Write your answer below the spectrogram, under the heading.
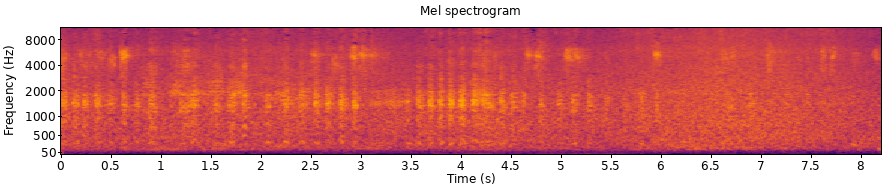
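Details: Northern fulmars displaying on cliff ledges: short runs of rapid cackling rise in the middle over constant sea wash, while house martins give high, scattered chirps nearby.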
